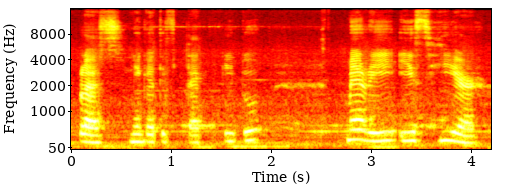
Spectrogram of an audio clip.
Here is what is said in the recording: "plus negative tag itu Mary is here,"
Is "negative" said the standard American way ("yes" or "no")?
no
